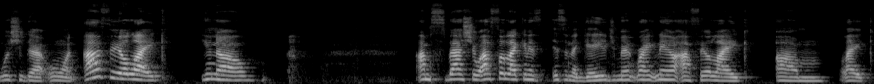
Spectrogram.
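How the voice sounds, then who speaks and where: The recording is very clean with a silent background, as a woman speaks at a fairly slow pace with a medium pitch. Her tone is animated, bright and sharp, with ordinary pitch variation. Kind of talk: product review unboxing.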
